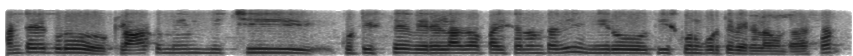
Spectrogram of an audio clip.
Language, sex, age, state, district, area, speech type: Telugu, male, 18-30, Telangana, Medchal, urban, conversation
